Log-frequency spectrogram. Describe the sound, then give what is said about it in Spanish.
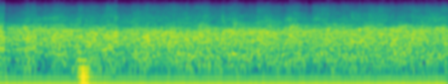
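Steady, loud applause from an audience for congressman Eduardo Amadeo, a dense wash of clapping that holds evenly for several seconds without any voices standing out. “Un aplauso para Eduardo Amadeo.”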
